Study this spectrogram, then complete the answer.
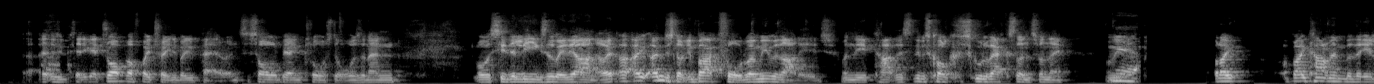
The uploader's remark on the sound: Via Zoom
